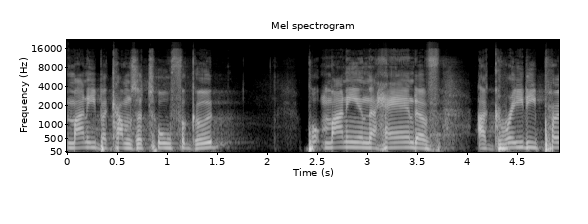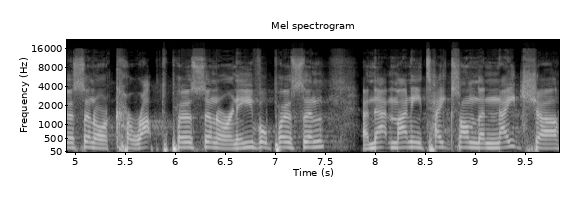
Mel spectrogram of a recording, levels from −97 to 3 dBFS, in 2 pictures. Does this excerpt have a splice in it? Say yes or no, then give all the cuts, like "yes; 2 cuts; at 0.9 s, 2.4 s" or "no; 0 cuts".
no; 0 cuts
